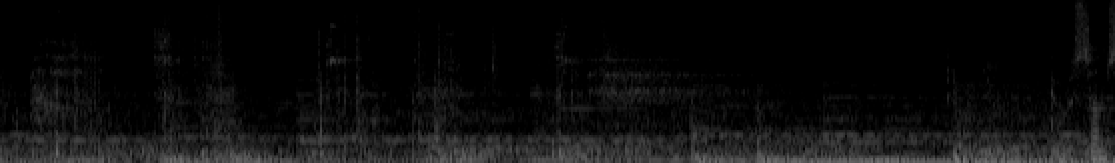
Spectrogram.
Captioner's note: eerie music continues; stairs creaking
